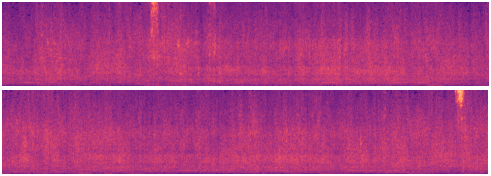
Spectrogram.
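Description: A race car engine roars and revs up and down steadily.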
